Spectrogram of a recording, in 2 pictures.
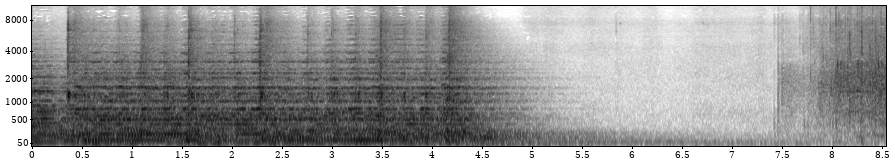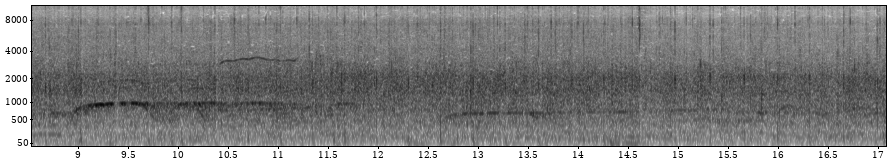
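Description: A symphonic concert band plays a loud final passage with a string of sharp accented hits, and its last chord rings off and dies away about five seconds in. After a brief silence, the audience breaks into steady applause with a few cheers.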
